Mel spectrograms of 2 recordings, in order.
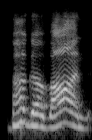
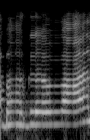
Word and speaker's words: भगवान: अभी आगे बढ़ेंगे 73 भगवान भगहा नंदी वनमाली हलायुधः, आदित्यो ज्योतिरादित्य सहिष्णुर्गति सत्तमः, भगवान आधा न पूरा भगवान नहीं बोलना है, भगवान भगहा नंदी दी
